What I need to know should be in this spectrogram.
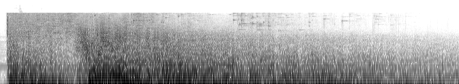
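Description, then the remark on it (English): A sudden loud explosive burst with a sharp crack as two burning jars giving off sulphurous fumes suddenly shatter, followed by a long roaring rumble that slowly fades. “At their words, the two jars began to burn, slowly giving off sulphurous fumes until they suddenly both shattered.”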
